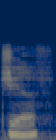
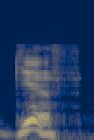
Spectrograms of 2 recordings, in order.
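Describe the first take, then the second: First: The word starts with a soft J sound. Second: The word starts with a hard G sound. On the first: The speaker calls it right. "It's pronounced GIF" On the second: The speaker calls it wrong. "because it's a hard G"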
